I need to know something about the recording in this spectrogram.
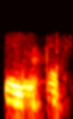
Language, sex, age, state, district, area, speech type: Tamil, male, 30-45, Tamil Nadu, Salem, urban, conversation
